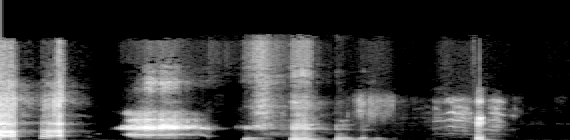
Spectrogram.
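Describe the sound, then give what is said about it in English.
A man's voice imitates a pig for the character Piglet being beaten, letting out a quick series of squealing, grunting bursts, with one longer squeal and a few short choppy ones, fairly loud. “Yeah, when Piglet's getting his ass whooped and he's making those noises, like, oh, it's a pig.”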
